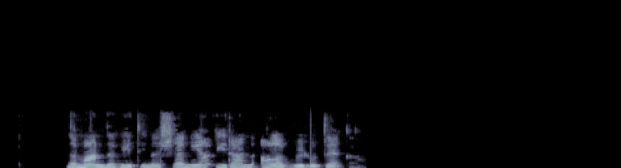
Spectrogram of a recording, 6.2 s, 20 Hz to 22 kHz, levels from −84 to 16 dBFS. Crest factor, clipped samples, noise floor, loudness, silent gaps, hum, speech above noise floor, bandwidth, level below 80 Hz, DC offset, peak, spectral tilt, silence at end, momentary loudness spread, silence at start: 20 dB; under 0.1%; under -90 dBFS; -19 LUFS; none; 50 Hz at -45 dBFS; over 71 dB; 7.6 kHz; -60 dBFS; under 0.1%; -2 dBFS; -5.5 dB/octave; 2.65 s; 6 LU; 0.65 s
